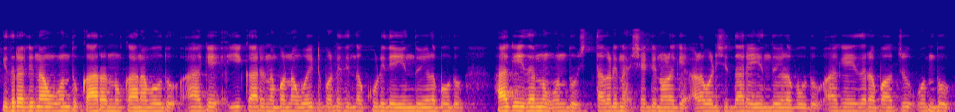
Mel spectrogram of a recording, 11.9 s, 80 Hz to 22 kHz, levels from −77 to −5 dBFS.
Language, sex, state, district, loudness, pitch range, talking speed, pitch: Kannada, male, Karnataka, Koppal, -21 LUFS, 125-130 Hz, 135 wpm, 130 Hz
